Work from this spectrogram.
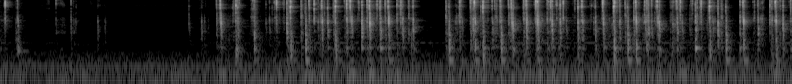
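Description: Fingertips with long nails type on a pink backlit plastic mechanical keyboard with round, typewriter-style plastic keycaps. A few sparse, quiet taps give way to quick, bright, clicky keystrokes, which pause briefly and then resume in a steady stream.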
